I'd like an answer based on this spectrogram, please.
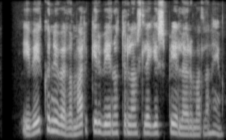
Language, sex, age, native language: Icelandic, female, 40-49, Icelandic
